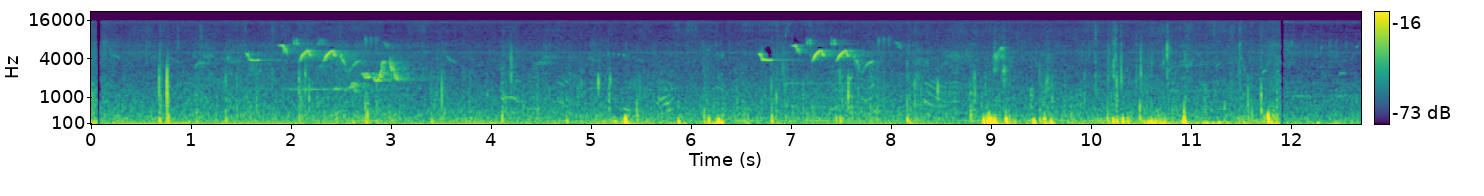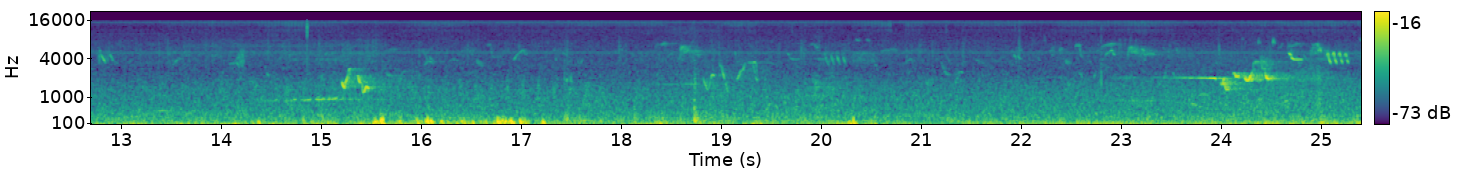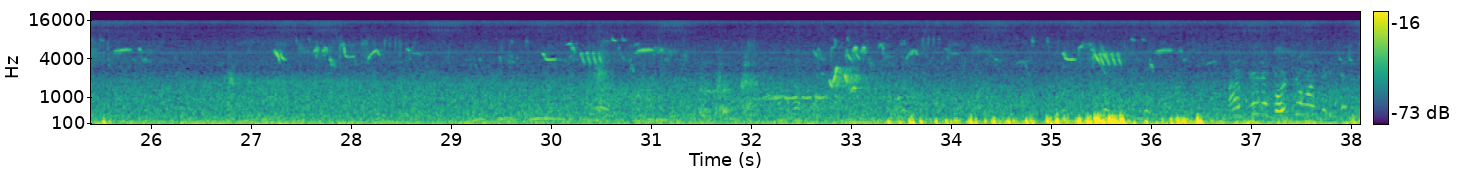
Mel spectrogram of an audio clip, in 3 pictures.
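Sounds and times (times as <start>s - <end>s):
small birds chirping: 0.0s - 38.0s.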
